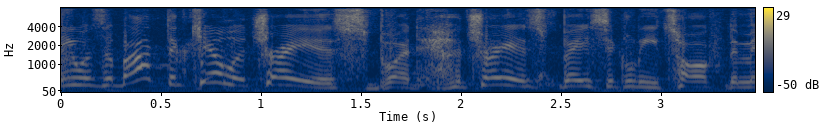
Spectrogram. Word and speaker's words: Atreus: So after this, you remember when I told you that Atreus rhymes with Betrayus?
